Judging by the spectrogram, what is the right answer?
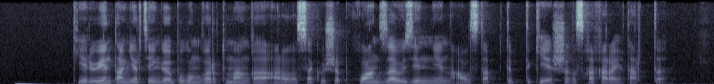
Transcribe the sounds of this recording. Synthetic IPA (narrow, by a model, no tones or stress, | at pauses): kʲʰe̞ɾuwe̞nt̪ʰɑŋe̞ɾt̪e̞ŋɡʲɪbʊlˠʊɴʁəɾt̪ʰʊmɑɴʁɑɑ̰ɾɑlˠɑsɑkʲʰɵʃɪpqʰuɑnəzɑwɵze̞nɪnːe̞nɑ̰lˠəst̪ɑp̚t̪ʰɪp̚t̪ɪkʲe̞ʃəʁəsqɑqʰɑɾʔɑjt̪ʰɑɾt̪ːə̰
